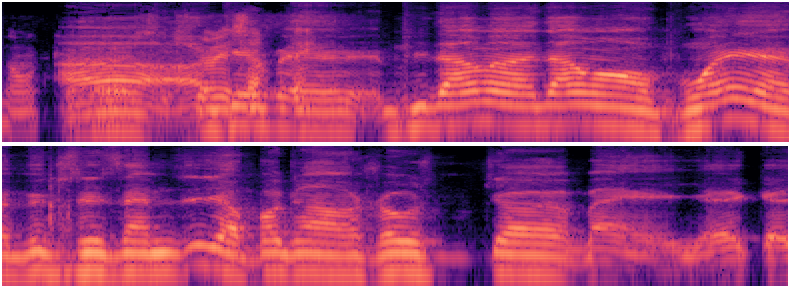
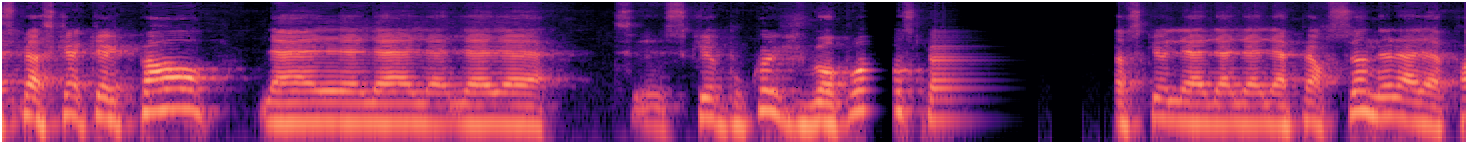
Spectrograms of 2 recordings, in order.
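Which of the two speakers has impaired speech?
The first: neonatal cerebral palsy; neonatal onset.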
